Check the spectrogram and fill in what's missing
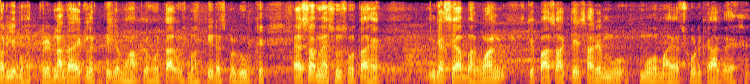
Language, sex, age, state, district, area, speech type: Hindi, male, 30-45, Bihar, Darbhanga, rural, spontaneous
